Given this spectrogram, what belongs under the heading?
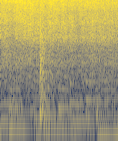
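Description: Linguine hitting a hot pan with oil, a steady bright sizzle with a brief sharp clatter as the pasta goes in, stirred and frying without any voices.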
